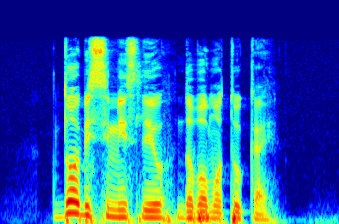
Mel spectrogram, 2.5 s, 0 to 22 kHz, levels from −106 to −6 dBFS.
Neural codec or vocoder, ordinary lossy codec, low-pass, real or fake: none; none; 10.8 kHz; real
